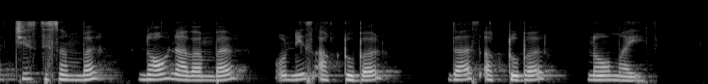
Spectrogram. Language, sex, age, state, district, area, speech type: Hindi, female, 45-60, Madhya Pradesh, Bhopal, urban, spontaneous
